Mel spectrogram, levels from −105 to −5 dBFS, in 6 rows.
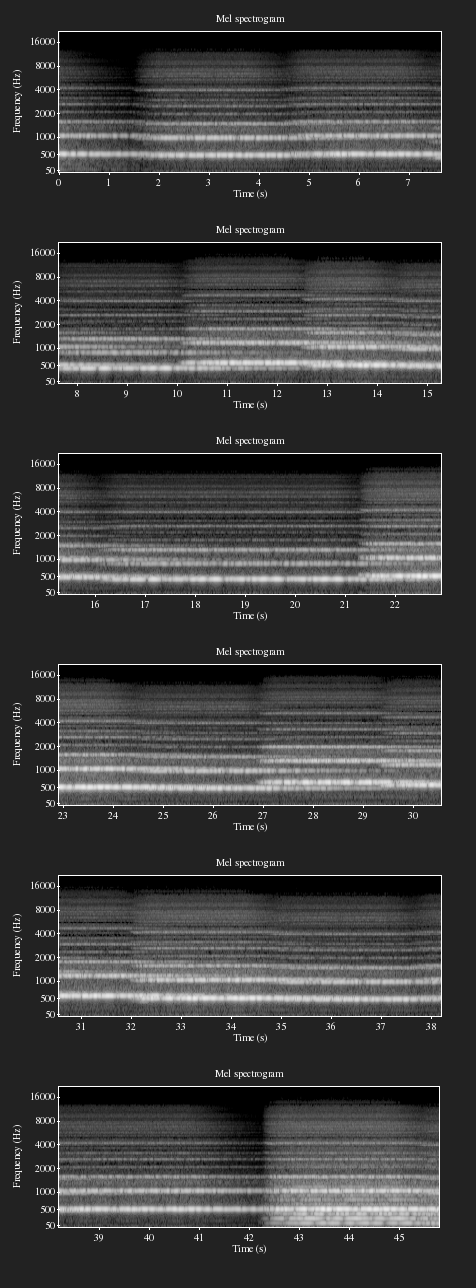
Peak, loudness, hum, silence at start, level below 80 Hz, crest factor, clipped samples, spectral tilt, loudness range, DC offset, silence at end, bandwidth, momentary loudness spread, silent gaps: -8 dBFS; -23 LUFS; none; 0 s; -72 dBFS; 16 dB; under 0.1%; -5.5 dB/octave; 7 LU; under 0.1%; 0 s; 10 kHz; 11 LU; none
